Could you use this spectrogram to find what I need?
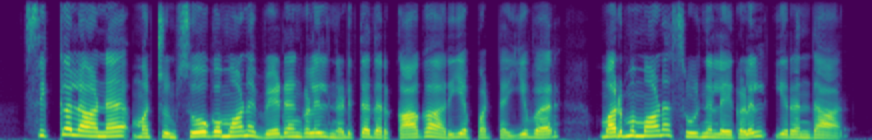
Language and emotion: Tamil, neutral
